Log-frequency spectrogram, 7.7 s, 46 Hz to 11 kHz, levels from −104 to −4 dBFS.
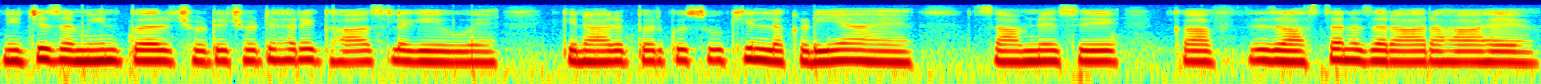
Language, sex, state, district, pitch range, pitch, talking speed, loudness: Hindi, female, Uttar Pradesh, Hamirpur, 200-215 Hz, 205 Hz, 180 wpm, -15 LUFS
